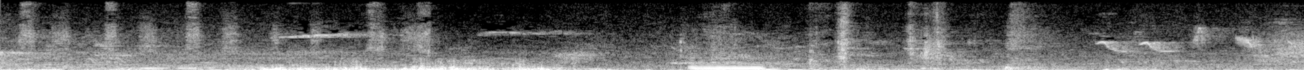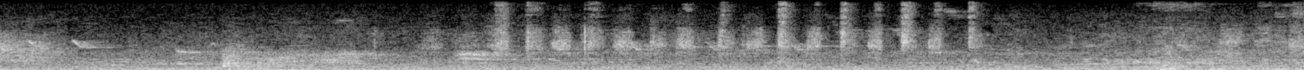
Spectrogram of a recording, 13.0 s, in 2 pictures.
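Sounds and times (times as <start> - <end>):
birds calling: 0.0 - 13.0
sharp bird chirps: 9.0 - 11.5.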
